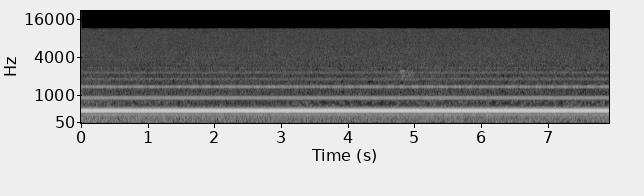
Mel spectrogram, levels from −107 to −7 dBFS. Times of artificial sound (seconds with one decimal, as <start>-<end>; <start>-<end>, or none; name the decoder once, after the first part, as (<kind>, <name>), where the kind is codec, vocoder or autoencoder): 0.0-3.1 (autoencoder, DAC-VAE); 5.1-6.1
